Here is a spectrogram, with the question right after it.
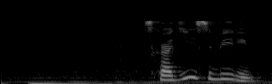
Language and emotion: Russian, neutral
